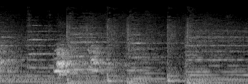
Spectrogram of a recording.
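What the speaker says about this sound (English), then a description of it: "To stop excessive barking and potential complaints from the neighbors." A dog barks a few times at moderate distance, giving short yips and bow-wow barks at an irregular rhythm over a steady background hum.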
